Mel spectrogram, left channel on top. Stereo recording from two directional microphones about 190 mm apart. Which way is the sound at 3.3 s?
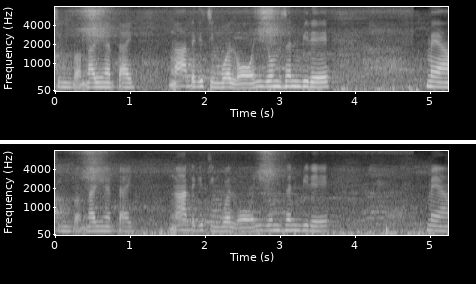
80° left.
